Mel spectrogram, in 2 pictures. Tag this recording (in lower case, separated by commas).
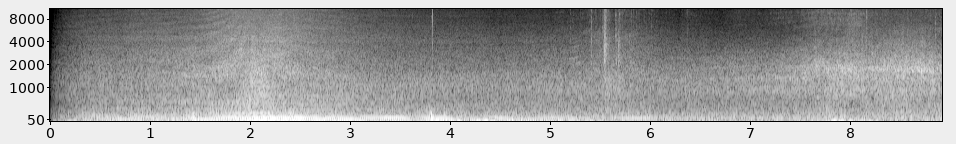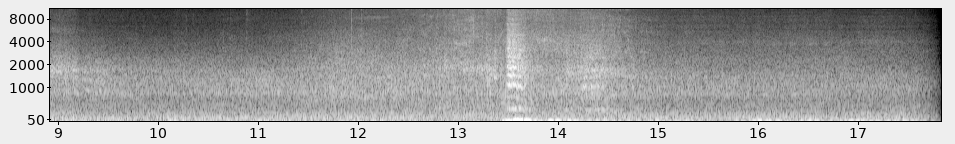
vehicle, bicycle, mechanisms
